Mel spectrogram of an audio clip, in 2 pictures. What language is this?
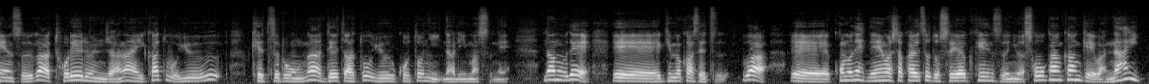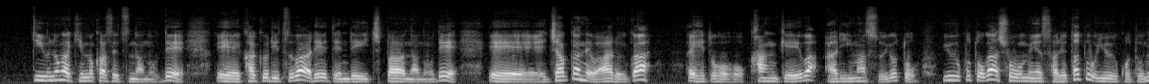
Japanese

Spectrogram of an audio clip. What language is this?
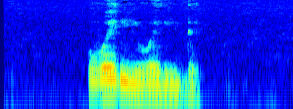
Nüpode Huitoto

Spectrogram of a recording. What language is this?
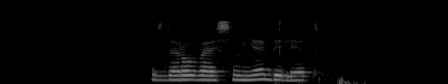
Russian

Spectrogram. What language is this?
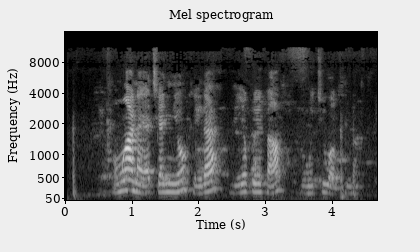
Ganda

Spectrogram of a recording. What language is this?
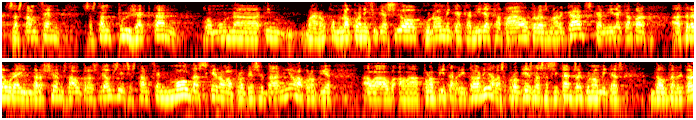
Catalan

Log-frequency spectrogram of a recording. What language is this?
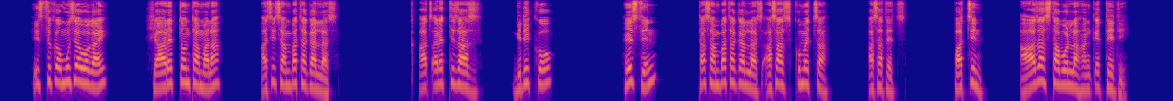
Gamo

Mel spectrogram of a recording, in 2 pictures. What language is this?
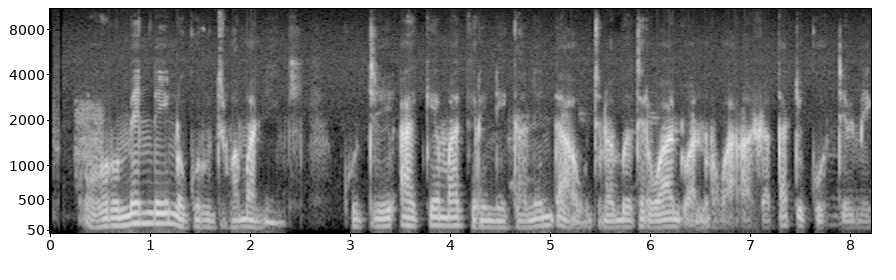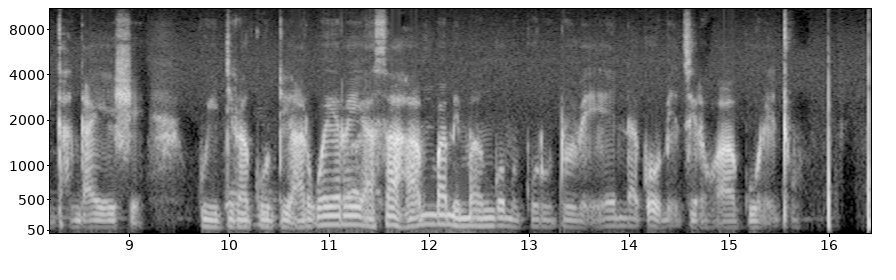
Ndau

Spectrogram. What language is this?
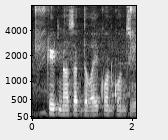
Hindi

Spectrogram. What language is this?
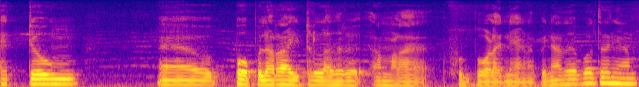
Malayalam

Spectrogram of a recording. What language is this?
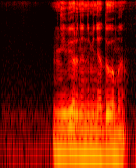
Russian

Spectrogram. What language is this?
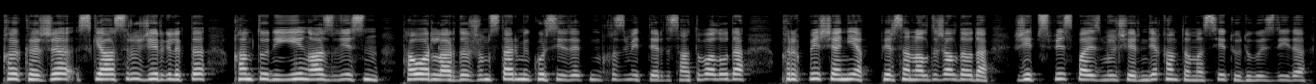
Kazakh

